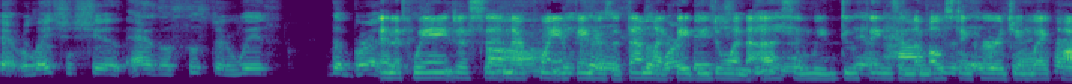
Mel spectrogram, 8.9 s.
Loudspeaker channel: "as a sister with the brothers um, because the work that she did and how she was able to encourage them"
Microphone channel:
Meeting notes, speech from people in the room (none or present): present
